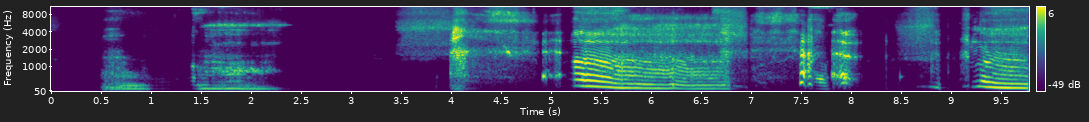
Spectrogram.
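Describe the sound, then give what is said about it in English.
A voice imitates a man's heavy, moaning breathing in a sauna: a couple of short huffs, then long, drawn-out groaning exhales with wavering pitch, loud, followed by choppy breathy bursts. “You should have heard the way Robbie was breathing in the sauna. It sounded like he was fucking behind me.”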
